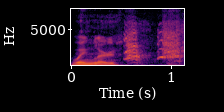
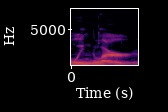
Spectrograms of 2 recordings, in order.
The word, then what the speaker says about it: Wingler: Right now I'm talking with the commander, Nick Winglers. And First off, you're saying his name wrong. What? It's Wingler, not Oh. Winglers.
